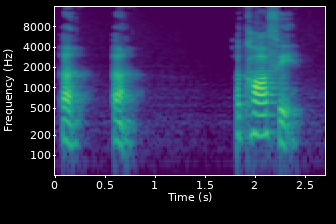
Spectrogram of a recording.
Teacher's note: Now, we don't say a and an. We say uh and schwah. Very fast. Very little movement of the mouth.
